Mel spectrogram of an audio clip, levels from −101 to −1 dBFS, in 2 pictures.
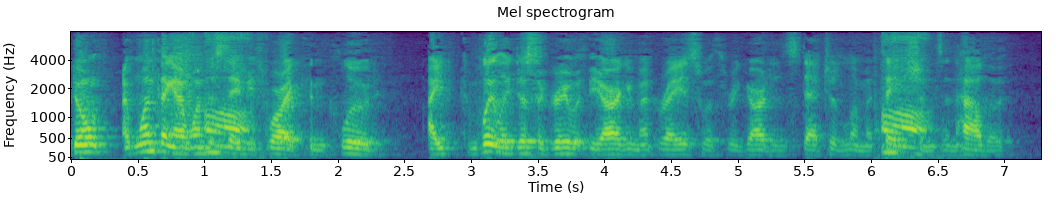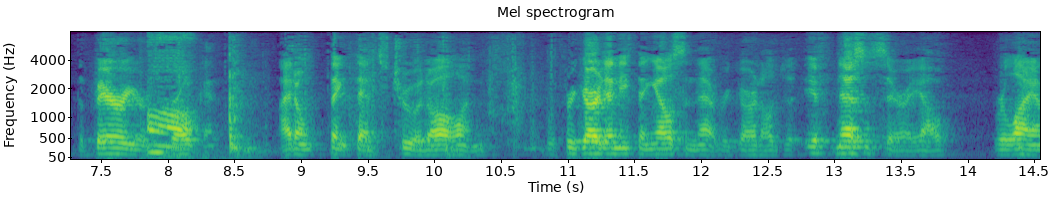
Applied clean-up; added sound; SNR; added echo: none; Fart; 0 dB; none.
